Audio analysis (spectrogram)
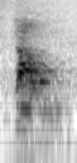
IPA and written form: t⁼aʊn (town)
